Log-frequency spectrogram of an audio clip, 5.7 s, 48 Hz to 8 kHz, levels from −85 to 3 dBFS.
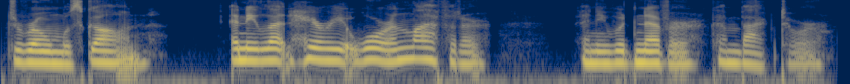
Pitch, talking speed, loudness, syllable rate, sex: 185 Hz, 190 wpm, -18 LUFS, 5.4 syllables/s, female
